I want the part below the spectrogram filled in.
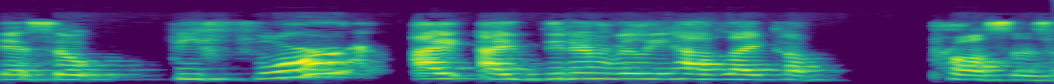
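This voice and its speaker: This is a woman speaking. The background is quiet. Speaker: interviewee. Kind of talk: interview answer. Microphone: video call.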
